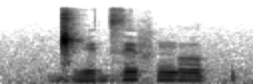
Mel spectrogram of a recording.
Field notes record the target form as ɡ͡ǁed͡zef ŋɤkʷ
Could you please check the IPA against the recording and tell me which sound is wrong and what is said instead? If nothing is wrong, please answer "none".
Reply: none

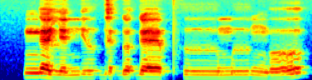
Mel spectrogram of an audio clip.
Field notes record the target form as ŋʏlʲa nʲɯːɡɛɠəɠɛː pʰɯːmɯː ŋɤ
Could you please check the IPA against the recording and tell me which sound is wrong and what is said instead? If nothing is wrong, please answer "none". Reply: ʏ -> ɛ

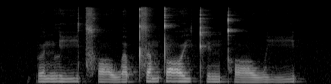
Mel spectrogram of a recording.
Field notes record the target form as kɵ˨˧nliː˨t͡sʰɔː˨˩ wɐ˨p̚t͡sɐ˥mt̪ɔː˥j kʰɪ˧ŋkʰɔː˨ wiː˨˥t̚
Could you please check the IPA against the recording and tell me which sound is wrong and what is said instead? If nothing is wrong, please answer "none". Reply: k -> p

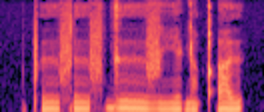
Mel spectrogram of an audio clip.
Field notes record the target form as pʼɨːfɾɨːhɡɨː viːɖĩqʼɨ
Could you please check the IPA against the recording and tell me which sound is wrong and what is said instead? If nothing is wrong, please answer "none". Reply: h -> f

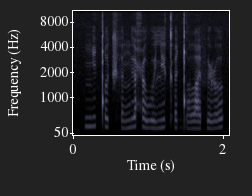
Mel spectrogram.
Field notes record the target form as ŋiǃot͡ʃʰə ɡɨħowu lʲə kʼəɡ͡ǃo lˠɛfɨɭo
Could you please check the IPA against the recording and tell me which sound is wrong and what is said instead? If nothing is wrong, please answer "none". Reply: ɡ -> ŋ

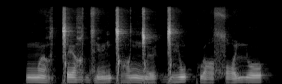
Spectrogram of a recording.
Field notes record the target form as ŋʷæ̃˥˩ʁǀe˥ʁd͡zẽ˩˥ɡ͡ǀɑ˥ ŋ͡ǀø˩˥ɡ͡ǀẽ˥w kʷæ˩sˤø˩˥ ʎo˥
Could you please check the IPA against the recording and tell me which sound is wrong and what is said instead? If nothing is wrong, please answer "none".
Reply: none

